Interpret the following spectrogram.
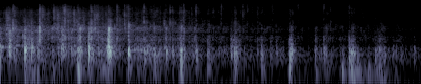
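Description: Audience applauding, the claps thinning out and fading away toward the end.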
